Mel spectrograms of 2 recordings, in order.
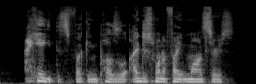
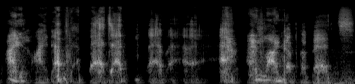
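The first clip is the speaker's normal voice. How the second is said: breathy whisper to herself; 7 semitones higher, 6 dB quieter than usual. Real, not acted. Repeating her puzzle step to herself, whispered. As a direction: whisper it under your breath, higher.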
